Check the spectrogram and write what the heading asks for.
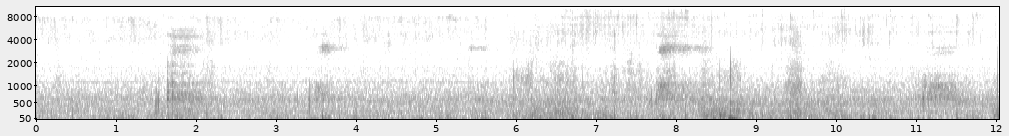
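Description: Faint sizzle of floured, egg-washed chicken breasts frying in butter in a fry pan, with a few soft taps and clicks from handling the chicken.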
